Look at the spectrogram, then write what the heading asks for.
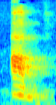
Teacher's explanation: For example, alif ba zabar ab. Here during the pronunciation of letter ba sound is stopped at 2 lips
